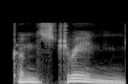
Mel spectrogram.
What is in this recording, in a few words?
"constringe", English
